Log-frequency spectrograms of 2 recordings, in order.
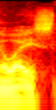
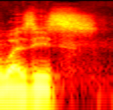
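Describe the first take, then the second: First: It is said with an ordinary English accent. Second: It is said with a French accent.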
